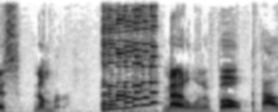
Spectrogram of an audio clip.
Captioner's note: chiming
